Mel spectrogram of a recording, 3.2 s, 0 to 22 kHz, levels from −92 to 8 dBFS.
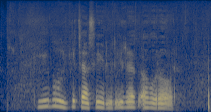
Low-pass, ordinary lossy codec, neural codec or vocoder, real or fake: none; none; codec, 44.1 kHz, 7.8 kbps, Pupu-Codec; fake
